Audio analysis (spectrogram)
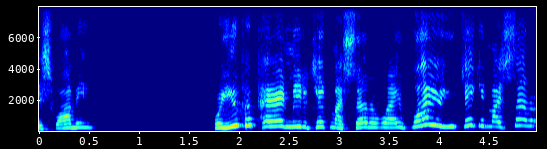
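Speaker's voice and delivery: acted crying, tearful, angry, accusing tone. Retelling what was cried out on the drive back: reenacted crying plea. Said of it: "I cry and I say".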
